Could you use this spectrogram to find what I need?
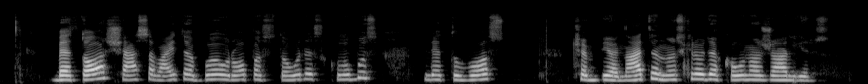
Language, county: Lithuanian, Kaunas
